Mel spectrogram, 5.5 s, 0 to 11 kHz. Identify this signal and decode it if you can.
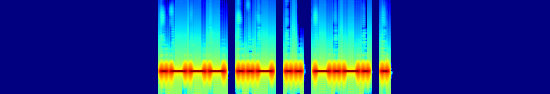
Morse code, heard as a keyed tone, about 25 wpm, 700 Hz. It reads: JUICE
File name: 5 Letter Words - First 3 Letters Given - 25wpm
